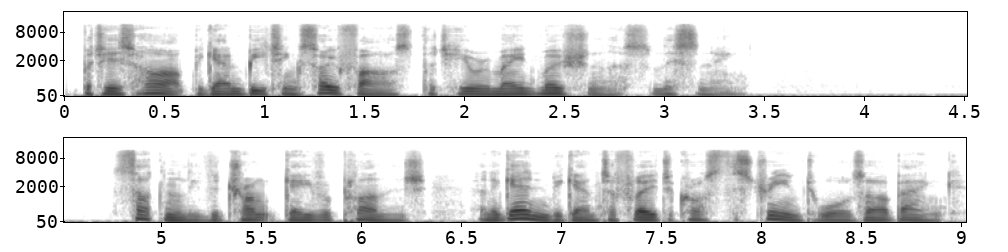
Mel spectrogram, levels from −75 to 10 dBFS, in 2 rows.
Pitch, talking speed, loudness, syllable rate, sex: 120 Hz, 195 wpm, -19 LUFS, 6.0 syllables/s, male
